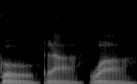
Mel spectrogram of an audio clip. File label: "korawa", concat syllables; Affixing experiment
